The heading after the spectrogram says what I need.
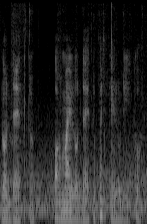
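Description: A man commentating a live blind playthrough, muttering low to himself, then yelping and shouting when startled. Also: monotone, normal speed, heavy background noise. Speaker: gaming streamer.

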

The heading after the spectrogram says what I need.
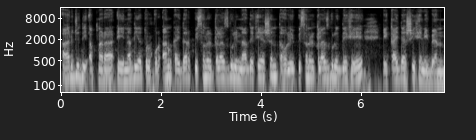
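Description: A man with a Bangladeshi Bengali accent teaching Quran reading in an online lesson, drilling spellings slowly syllable by syllable. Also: on the high side, a little mellow, husky, no echo.

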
